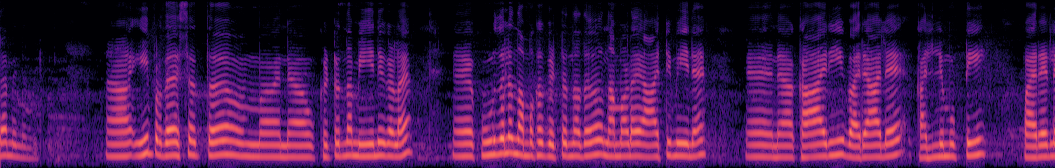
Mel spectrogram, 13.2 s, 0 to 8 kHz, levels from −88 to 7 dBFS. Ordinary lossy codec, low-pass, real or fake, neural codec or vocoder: none; none; real; none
